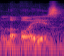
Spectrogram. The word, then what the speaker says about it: Le Boiz: have just launched a swimwear line it's called LA boys which is spelled l-e-b-o-i-z and we're on Instagram at the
